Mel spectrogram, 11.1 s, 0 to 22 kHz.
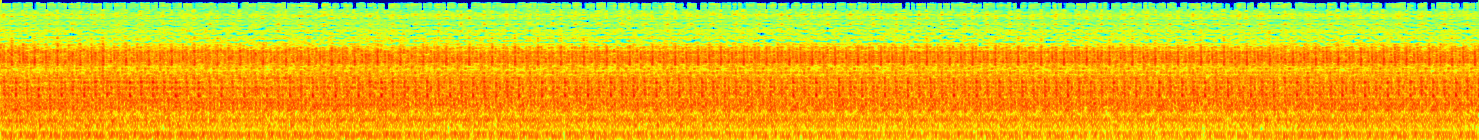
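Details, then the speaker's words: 2015 Ram 3500 6.7L diesel idling after turbo wastegate actuator replacement, coolant at 131, gassed a little. Steady, even light clatter, no surging or hunting. Normal idle. "We're gonna gas it a little bit. Yep, nothing acting a fool."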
